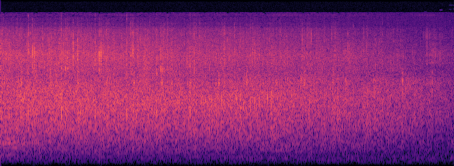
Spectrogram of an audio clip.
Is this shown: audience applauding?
yes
